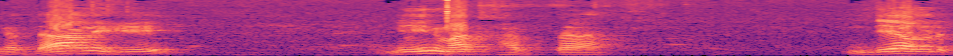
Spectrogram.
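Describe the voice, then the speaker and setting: His voice is fairly high in pitch for a man, with ordinary pitch variation. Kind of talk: interview answer.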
